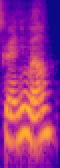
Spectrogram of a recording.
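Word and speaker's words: Gráinne: of the boat is granule which is the gaelic pronunciation of grace o'malley okay so mali was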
